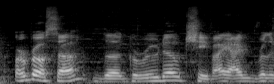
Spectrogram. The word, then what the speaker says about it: Gerudo: if we can reach her urbosa the gerudo chief i i really mispronounced garuda all right head to urbosa the ruling forces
